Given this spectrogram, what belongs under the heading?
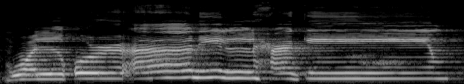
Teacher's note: حمزہ کے اوپر کھڑی زبر ہے، حمزہ کو اسٹریچ کریں گے، کھینچ کے ادا کریں گے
